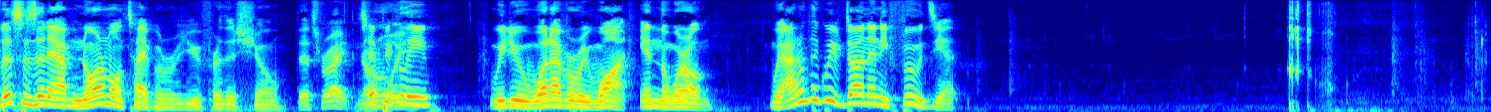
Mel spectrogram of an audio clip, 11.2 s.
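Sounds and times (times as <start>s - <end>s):
speech: 0.0s - 7.2s
teeth biting through a raw carrot: 8.2s - 10.4s.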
